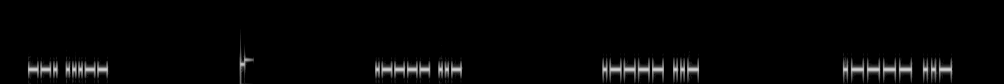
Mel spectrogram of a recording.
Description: Morse code, heard as a keyed tone, about 35 wpm, 700 Hz. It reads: G3 1U 1U 1U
